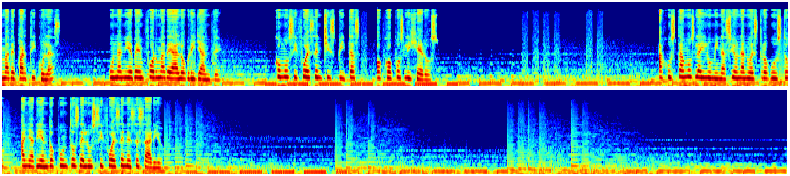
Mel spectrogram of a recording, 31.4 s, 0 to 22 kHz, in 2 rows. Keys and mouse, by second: 0.0 click, 0.9 KP_7, 2.0 click, 3.7 click, 4.5 KP_Subtract, 5.4 click, 6.0 click, 6.9 KP_0, 7.6 click, 7.9 click, 8.9 click, 9.8-10.9 drag, 11.5 click, 12.8 click, 13.8 click, 15.0 click, 16.0 click, 16.9 click, 17.8 click, 19.1 click, 20.0 click, 21.0 click, 22.3 click, 23.3 click, 24.4 click, 25.2 click, 26.0 click, 26.7 click, 27.4 click, 28.6 click.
